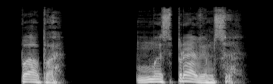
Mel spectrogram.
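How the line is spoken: Mumbling. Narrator (Russian): промямлил Эдуард

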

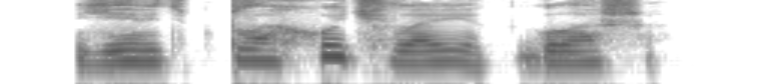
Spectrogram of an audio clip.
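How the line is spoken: Quiet speech. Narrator (Russian): тихо сказал Федор

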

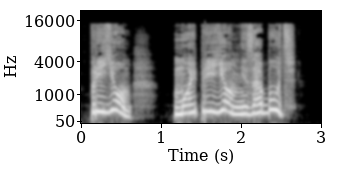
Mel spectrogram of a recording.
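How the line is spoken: Shouting over street noise. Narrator (Russian): кричала, стараясь перекрыть рев улицы

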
